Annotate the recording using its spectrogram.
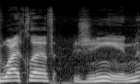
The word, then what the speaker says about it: Wyclef Jean: All right, ladies and gentlemen, that was Wyclef Jean, as Owen helpfully told me there, after I've been saying it wrong for so many years, but it's all right.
